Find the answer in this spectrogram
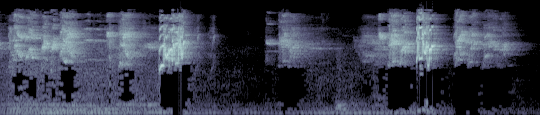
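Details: Newly paired lovebirds, an albino MM male and a lutino MM female, giving shrill, high-pitched chattering bursts in two loud runs separated by a short silent gap.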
